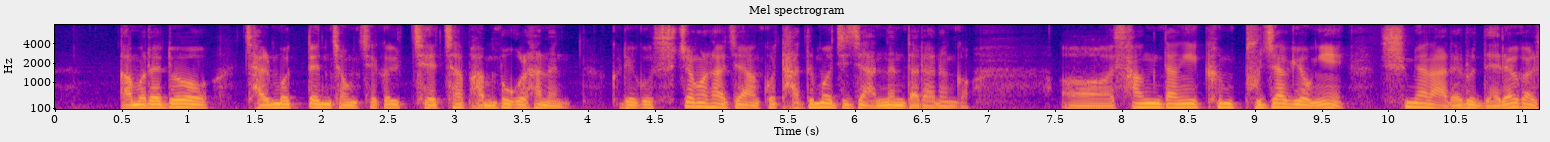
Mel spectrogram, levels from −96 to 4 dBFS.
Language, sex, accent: Korean, male, native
